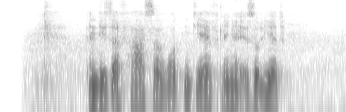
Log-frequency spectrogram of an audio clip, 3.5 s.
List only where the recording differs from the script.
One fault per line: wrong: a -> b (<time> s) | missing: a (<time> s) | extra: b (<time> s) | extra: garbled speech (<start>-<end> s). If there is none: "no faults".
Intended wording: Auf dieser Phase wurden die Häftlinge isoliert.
wrong: Auf -> In (0.8 s)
